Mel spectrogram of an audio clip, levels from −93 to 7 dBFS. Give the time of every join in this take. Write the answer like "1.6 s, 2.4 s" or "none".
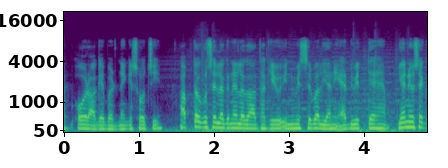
none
